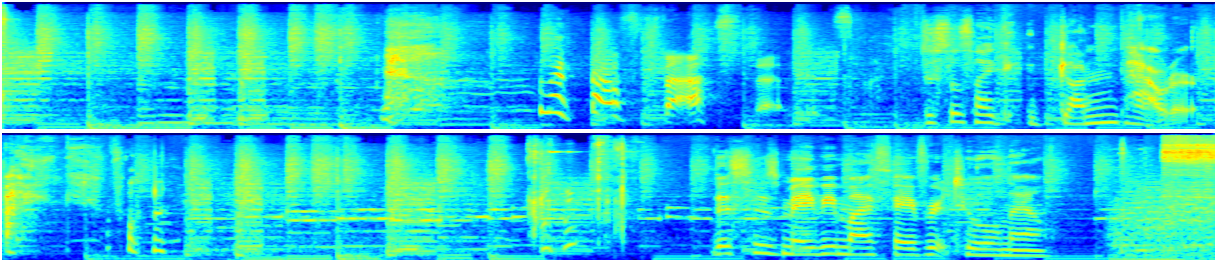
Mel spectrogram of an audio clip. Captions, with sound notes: [ Laughs ] Look how fast that is! This is like gunpowder. [ Laughs ] [ Chuckles ] This is maybe my favorite tool now.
